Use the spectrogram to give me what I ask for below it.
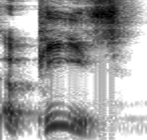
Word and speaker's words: appease: Today's word is appease. Two-syllabled, the second syllable is stressed. Appease. Also note, it's the long E sound.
